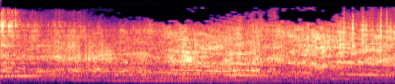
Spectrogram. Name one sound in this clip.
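A second racing motorcycle engine whines through a corner.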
